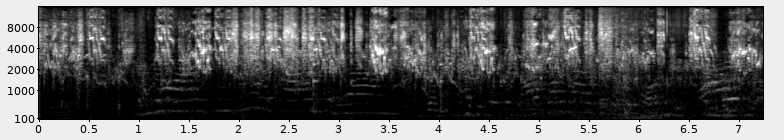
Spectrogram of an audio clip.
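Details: Aviary flock of budgies chattering nonstop, mixing harsh high squawks with short warbled whistles that bend up and down, several birds calling over one another throughout.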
